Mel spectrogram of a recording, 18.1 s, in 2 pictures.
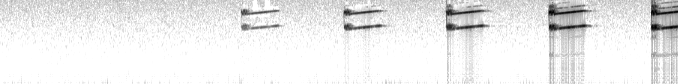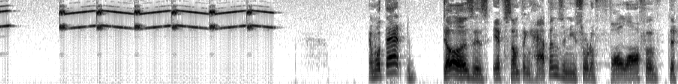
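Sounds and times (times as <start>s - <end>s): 
smartwatch emergency siren: 7.3s - 7.9s, 8.7s - 12.8s
speech: 14.0s - 18.0s.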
